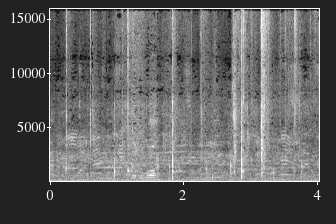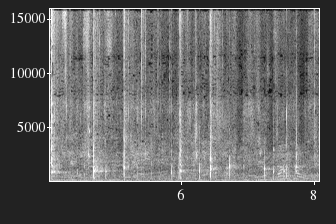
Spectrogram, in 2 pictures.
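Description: Pickleball paddles hitting the hard plastic ball: a string of sharp, irregular pops, getting stronger from about three seconds in, over a steady low hum.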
